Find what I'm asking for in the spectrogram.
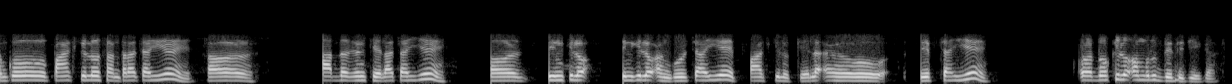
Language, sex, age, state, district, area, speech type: Hindi, male, 18-30, Uttar Pradesh, Mirzapur, rural, conversation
